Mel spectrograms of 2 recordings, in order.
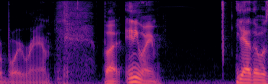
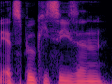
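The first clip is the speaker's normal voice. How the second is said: ordinary delivery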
